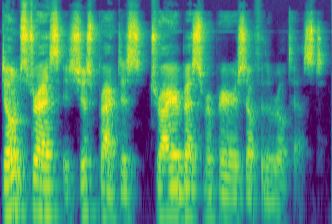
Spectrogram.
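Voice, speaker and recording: A man's voice: mid-range voice, brisk, fairly bright tone. A teenage boy reading the school news announcements as a student anchor in a studio. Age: teens. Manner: upbeat, reads announcements.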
